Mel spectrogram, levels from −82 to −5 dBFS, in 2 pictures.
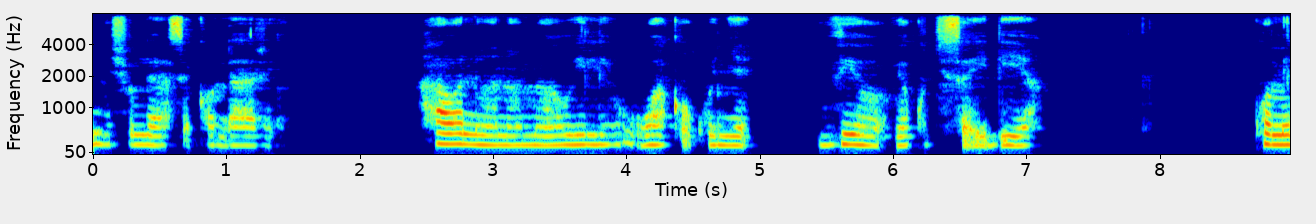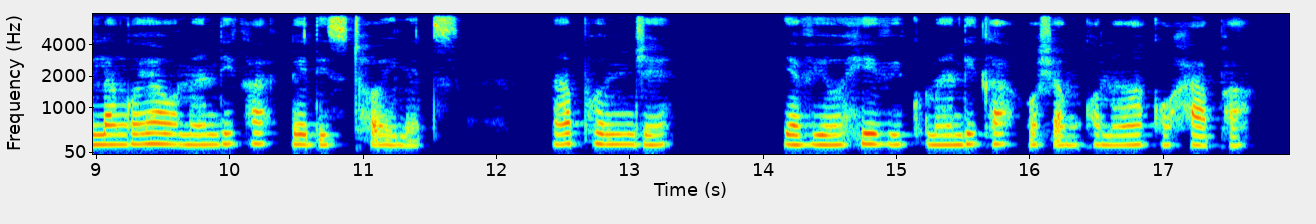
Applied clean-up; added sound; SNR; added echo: none; none; none; none.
